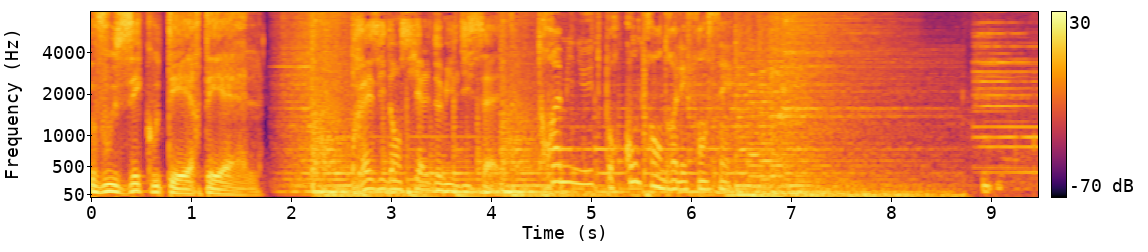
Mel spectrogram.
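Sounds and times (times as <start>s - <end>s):
speech: 0.1s - 7.1s, 9.0s - 9.2s
church bells ringing: 8.8s - 9.4s.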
